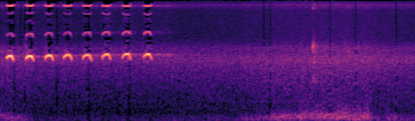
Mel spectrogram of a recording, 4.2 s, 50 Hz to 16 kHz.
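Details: Female osprey calling for her mate from the nest, Hellgate Canyon, Missoula, Montana, May 18, 2019, captured by a nest cam. Eight quick high whistles open the clip, then a low rumbling background noise follows.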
